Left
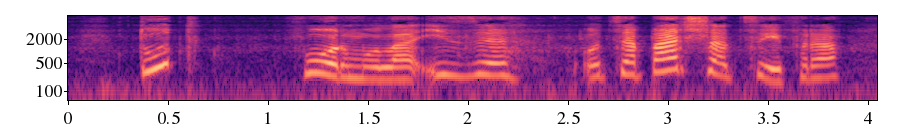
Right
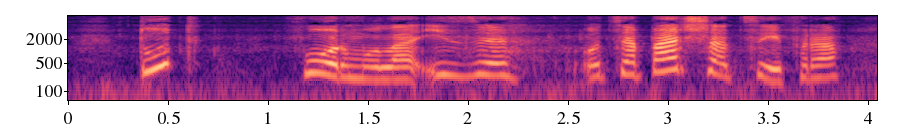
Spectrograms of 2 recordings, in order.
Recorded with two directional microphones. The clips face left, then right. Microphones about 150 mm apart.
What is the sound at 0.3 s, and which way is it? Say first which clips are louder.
Speech: right 1 dB; 10° left (ahead or behind).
